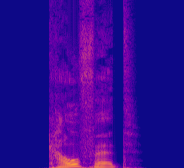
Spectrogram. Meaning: second-person plural subjunctive I of kaufen
- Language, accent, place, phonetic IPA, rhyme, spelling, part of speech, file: German, Germany, Berlin, [ˈkaʊ̯fət], -aʊ̯fət, kaufet, verb, De-kaufet.ogg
